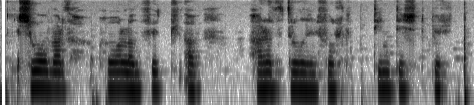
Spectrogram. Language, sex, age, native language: Icelandic, male, 13, Icelandic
